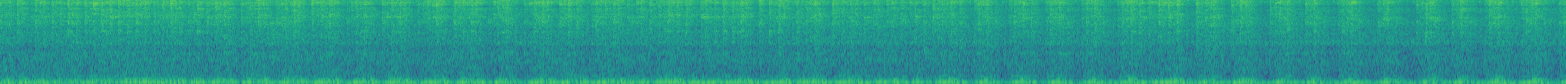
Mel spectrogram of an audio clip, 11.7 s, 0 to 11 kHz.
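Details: Toyota Corolla KE55 with the 4K-C 1.3-litre engine on a cold start: a deep exhaust burble with a fast, light ticking riding on top in step with the engine; loud valve tappet noise.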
